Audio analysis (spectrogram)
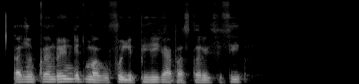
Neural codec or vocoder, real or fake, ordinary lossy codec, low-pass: codec, 44.1 kHz, 2.6 kbps, SNAC; fake; none; none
